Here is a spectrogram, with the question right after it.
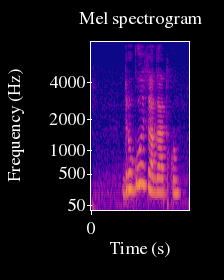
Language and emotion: Russian, neutral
